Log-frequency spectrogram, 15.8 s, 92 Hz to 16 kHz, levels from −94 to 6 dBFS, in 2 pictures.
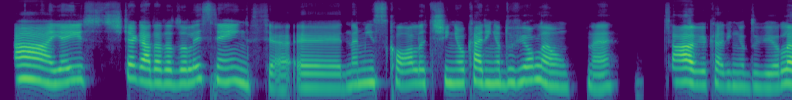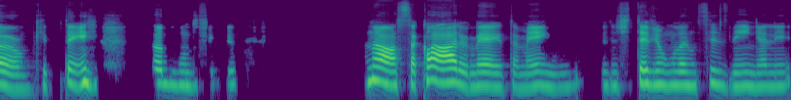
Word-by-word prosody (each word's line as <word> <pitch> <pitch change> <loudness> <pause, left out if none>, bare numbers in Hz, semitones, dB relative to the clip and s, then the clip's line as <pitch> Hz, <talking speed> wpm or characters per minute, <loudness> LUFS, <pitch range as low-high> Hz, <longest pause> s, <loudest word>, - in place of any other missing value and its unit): Ah, 270 -5 +7
e 220 - -1
aí, 260 +3 0
chegada 245 -2 0
da 220 - 0
adolescência, 235 -5 -4
eh, 180 -1 -4
na 205 +2 -5
minha 225 +2 -3
escola 220 -1 -4
tinha 220 0 -4
o 220 - -4
carinha 225 -2 0
do 225 +2 -6
violão, 225 -7 -2 0.2
né, 180 +4 -6 0.5
sabe, 235 -3 +5
o 205 - -8
carinha 195 -3 -8
do 190 +1 -14
violão 180 -2 0
que 195 - -14 0.2
tem, 220 -1 +1 0.5
todo 220 -2 -1
mundo 195 -1 -10
fica 205 +1 -17 1.3
Nossa! 210 -5 +5
Claro, 230 -4 +7
né. 190 -1 0
Também, 185 0 -6 0.3
a - - -14
gente 195 -1 -13
teve 215 -1 0
um 200 0 -7
lancezinho 195 -2 -7
ali. 190 +3 -11
205 Hz, 135 wpm, -23 LUFS, 190-230 Hz, 1.3 s, Ah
